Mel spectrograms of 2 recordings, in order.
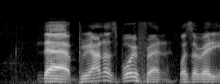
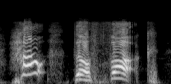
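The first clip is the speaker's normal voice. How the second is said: high, loud, slow stunned outcry; can't believe what he saw; loud drawn-out how the fuck; disbelief; 12 semitones higher, 9 dB louder, much slower than usual. Real, not acted. Disbelief at people diving for cash.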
